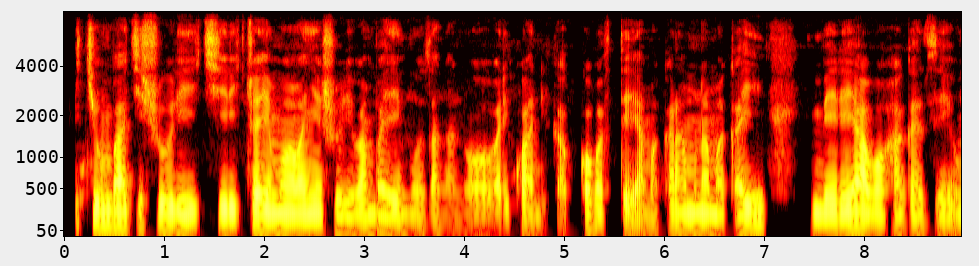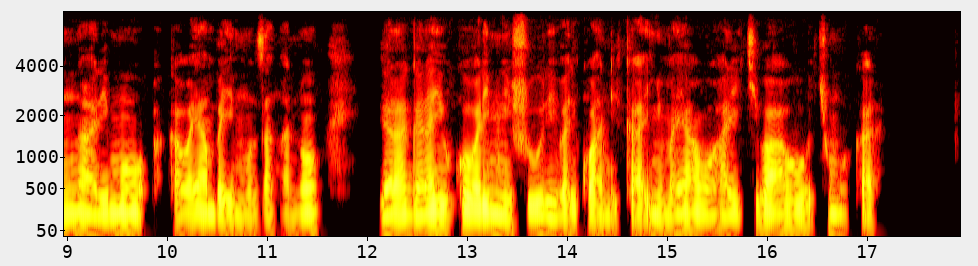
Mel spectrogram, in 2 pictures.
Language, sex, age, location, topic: Kinyarwanda, male, 18-24, Nyagatare, education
